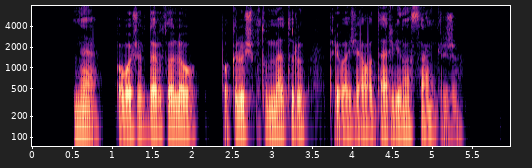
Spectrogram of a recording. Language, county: Lithuanian, Vilnius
